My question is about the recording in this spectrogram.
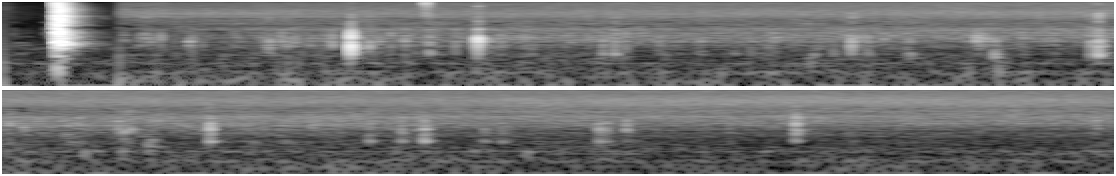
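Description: Aluminium can of Coca-Cola Zero Lemon cracked open with a sharp snap at the start. The cola is then poured into a ceramic mug, fizzing with a steady hiss and scattered small bubble pops.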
